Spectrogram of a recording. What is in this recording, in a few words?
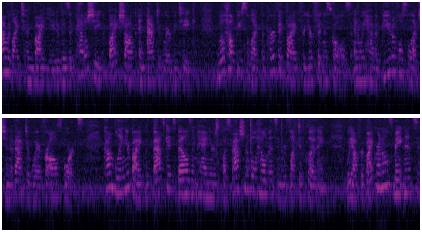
radio commercial; pedal chic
